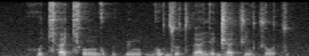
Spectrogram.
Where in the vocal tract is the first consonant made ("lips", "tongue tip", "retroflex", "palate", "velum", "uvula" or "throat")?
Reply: throat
